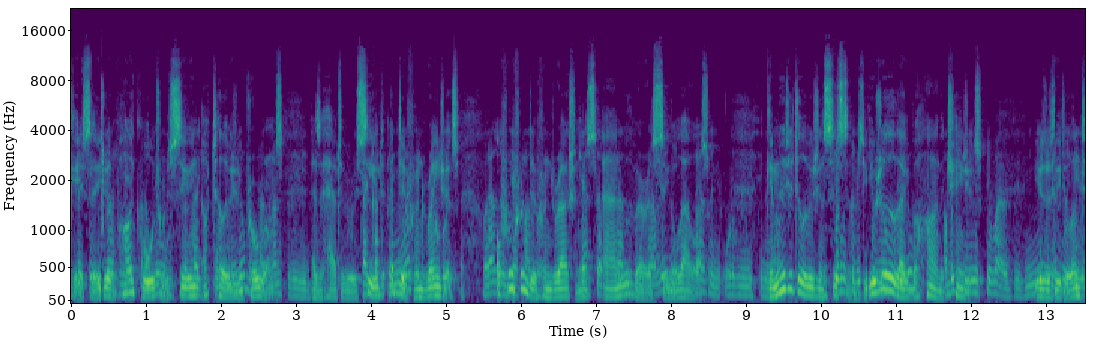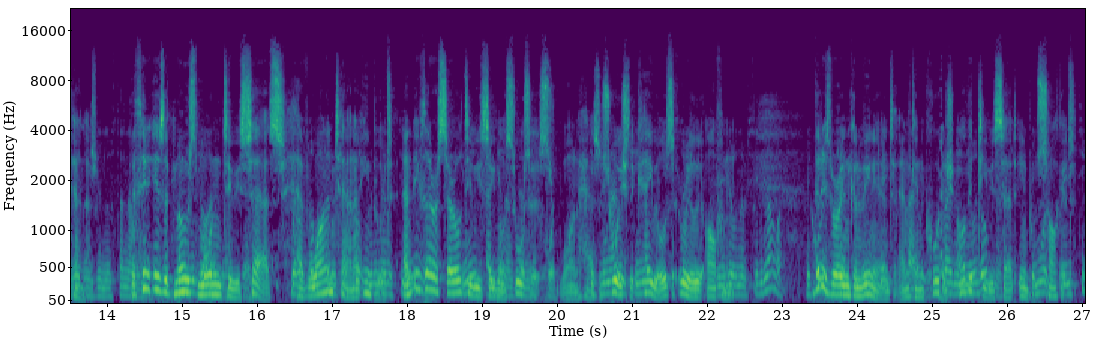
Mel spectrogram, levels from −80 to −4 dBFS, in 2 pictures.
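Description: Damaged data in a compressed stream corrupts frames, so the decoder misreads them and loses sync while hunting for the next header. Each time this produces a brief chirp or blip: 0.35–0.44 s, 13.08–13.13 s, and 25.07–25.15 s.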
